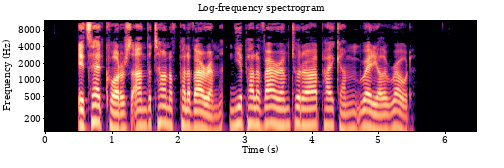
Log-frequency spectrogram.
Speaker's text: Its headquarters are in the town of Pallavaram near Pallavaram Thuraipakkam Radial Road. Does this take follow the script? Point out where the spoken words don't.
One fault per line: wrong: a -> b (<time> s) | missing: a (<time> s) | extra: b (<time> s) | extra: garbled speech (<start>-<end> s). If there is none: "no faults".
no faults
